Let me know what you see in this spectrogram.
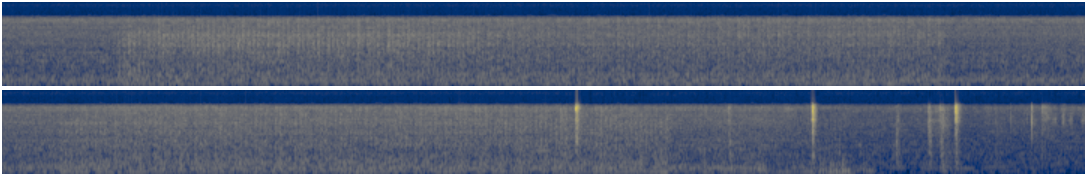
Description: Manual gear box making rattle grinding noise after clutch change. Even in neutral( slave cylinder or gearbox bearings?)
